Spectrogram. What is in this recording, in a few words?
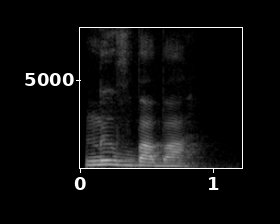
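"нывбаба", Komi-Zyrian, female; audio dict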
